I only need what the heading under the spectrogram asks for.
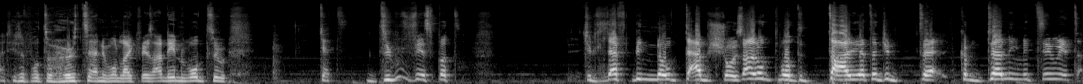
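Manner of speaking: panicking with heavy breathing. A villain whose attack was just nullified answers the group, panicked and breathing heavily. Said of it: "Seeing their attack being nullified like nothing, [name] starts breathing heavily, and the panic onsets even harder. / [name] starts breathing heavily, and the panic onsets even harder. / The gang div".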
